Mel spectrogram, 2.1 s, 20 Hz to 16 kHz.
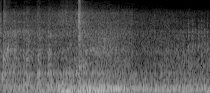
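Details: Ford Escape 2003 manual that died while driving and would not crank or start; after cleaning grounds and replacing the coil: short crank, then catches and rises into a steady idle, starting cleanly.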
